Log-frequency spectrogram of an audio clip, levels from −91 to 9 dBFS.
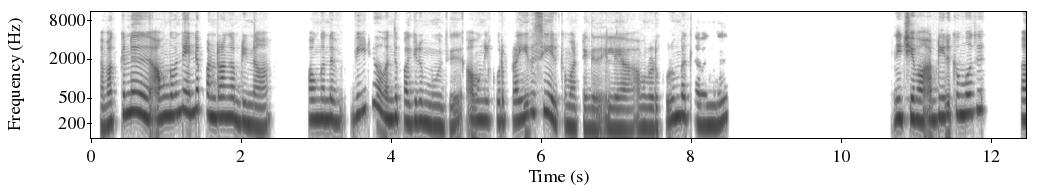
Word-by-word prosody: நமக்குன்னு 255 +11 +2 0.3
அவங்க 265 +2 +4
வந்து 315 +1 +1
என்ன 330 +3 +1
பண்றாங்க 260 -1 +3
அப்படின்னா, 200 -4 0 0.7
அவங்க 240 0 +2
அந்த 240 -1 +2 0.3
வீடியோ 345 +6 -2
வந்து 245 +1 +3
பகிரும்போது, 200 -4 0 0.2
அவங்களுக்கு 230 -1 -2
ஒரு 225 - -3
பிரைவசி 300 +8 -1
இருக்க 200 -3 -4
மாட்டேங்குது 175 -2 -4
இல்லையா? 170 -1 -1
அவங்களோட 175 -1 -2
குடும்பத்தில 245 -4 +1
வந்து 195 +2 +1 2.3
நிச்சயமா 240 -1 +4
அப்பிடி 240 +2 +1
இருக்கும்போது, 285 +3 +1 0.6
அ - - +4
230 Hz, 115 wpm, -23 LUFS, 195-265 Hz, 2.3 s, அவங்க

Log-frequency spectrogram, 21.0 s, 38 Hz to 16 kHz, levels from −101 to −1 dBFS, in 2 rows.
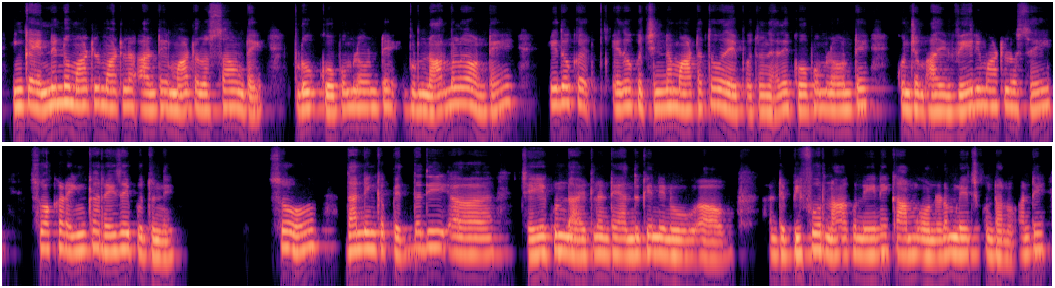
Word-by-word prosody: ఇంక 180 - +4
ఎన్నెన్నో 195 +6 +5
మాటలు 185 +2 0
మాట్లా 180 +1 -1
అంటే 155 +2 0
మాటలొస్తా 155 +1 0
ఉంటాయి. 140 -3 -1 0.3
ఇప్పుడు 155 +1 +1 0.2
కోపంలో 160 +4 +2
ఉంటే 170 +1 -1
ఇప్పుడు 155 -1 -2
నార్మల్‍గా 190 +7 +1
ఉంటే 145 +2 -3 0.6
ఏదో 205 - +3
ఒక 200 - -6 0.4
ఏదో 165 - +2
ఒక 175 - -1
చిన్న 165 +1 +1 0.2
మాటతో 165 +4 -2
అది 165 - +3
అయిపోతుంది. 145 0 -2
అదే 160 - +1
కోపంలో 160 +2 +1
ఉంటే 160 +4 0 0.4
కొంచెం 155 -1 +2
అది 145 - +2 0.2
వేరే 170 +5 +3
మాటలొస్తాయి, 170 -1 -2 0.4
సో, - - -16
అక్కడ 190 -1 -2
ఇంకా 180 +3 0
రైజయిపోతుంది. 160 -7 +1 1.1
సో, 200 - +1 0.6
దాన్నింక 185 +1 +3
పెద్దది 185 +7 -2 0.2
ఆహ్, 150 -1 0 0.4
చేయకుండా 160 +2 +3
ఎట్లంటే 155 +1 0
అందుకే 150 +2 +1
నేను 145 -1 +3 0.3
ఆహ్, 130 -1 -2 0.5
అంటే 150 0 -1
బిఫోర్ 160 +3 +2
నాకు 155 0 -3
నేనే 150 +3 0
కామ్‌గా 150 0 0
ఉండడం 140 +3 +1
నేర్చుకుంటాను. 145 -4 -2
అంటే 160 +4 -2
160 Hz, 140 wpm, -25 LUFS, 150-175 Hz, 1.1 s, ఎన్నెన్నో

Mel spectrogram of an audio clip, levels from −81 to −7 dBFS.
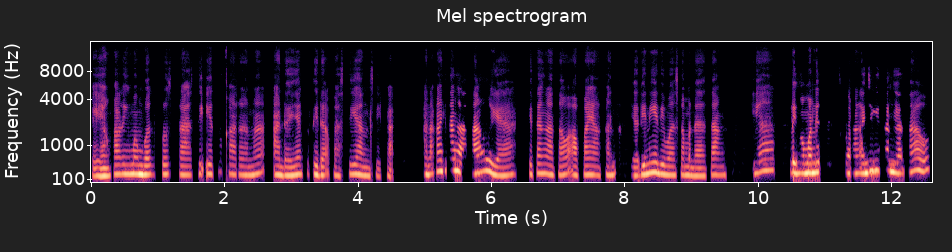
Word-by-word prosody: Eh, 165 +1 -3
yang 160 0 +4
paling 200 0 +1
membuat 195 -1 +6
frustrasi 195 -1 -5
itu 205 +4 -5
karena, 190 -1 -3 0.3
adanya 180 0 +2
ketidakpastian 185 0 -2
sih, 155 - -13
Kak. - - -6 0.4
Karena 195 0 0
kan 255 - +3
kita 275 +1 -4
nggak 220 -4 +3
tau 225 +6 +1 0.2
ya, 170 - -1 0.4
kita 200 +2 -5
nggak 195 -2 0
tau 185 +2 -2
apa 180 +1 -5
yang 185 -1 -2
akan 180 - -3
terjadi 190 -3 -6
nih, 230 +1 +5
di - - +3
masa 180 +1 -4
mendatang. 165 +2 -2 0.5
Ya, 225 +4 -4 0.4
5 215 -2 +4
menit 225 +1 +7 0.3
sekarang 215 -1 -3
aja 220 +4 +6
kita 275 - -10
nggak 215 -3 +3
tahu. 275 +1 +1
195 Hz, 170 wpm, -21 LUFS, 180-215 Hz, 0.5 s, menit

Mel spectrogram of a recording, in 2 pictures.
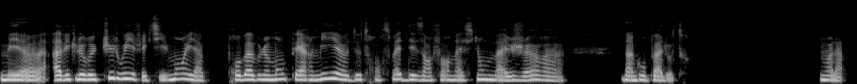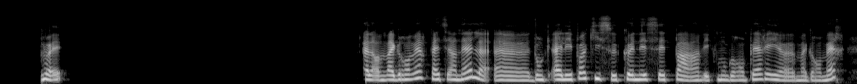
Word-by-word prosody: Mais, 210 0 +4
heu, 200 -1 +2
avec 210 +2 +2
le 230 - +5
recul 225 +6 +3
oui 260 0 +4
effectivement 220 +3 -1
il 230 - +1
a 190 -2 -3 0.2
probablement 220 +1 +1
permis, 225 +4 +1
heu, 220 -4 +1
de 215 +3 -2
transmettre 215 +1 -5
des 210 -2 -1
informations 205 +2 -2
majeures, 195 0 0
heu, 185 -2 -5 0.6
d'un 195 -1 0
groupe 200 -3 -1
à - - +1
l'autre. 95 0 -9 1.3
Voilà, 210 -1 -2 0.5
ouais. - - +2 2.9
Alors 220 -3 +2
ma 215 +1 +5
grand-mère 235 +7 +1
paternelle, 235 +4 +2
heu, 195 -2 0
donc 215 +2 -1
à 225 - +4
l'époque 270 +6 +1
ils 265 - +6
se 215 - -4
connaissaient 220 0 +2
pas, 215 0 -1
hein, 190 -1 -1
avec 195 +1 -4
mon 210 - 0
grand-père 200 +5 -1
et, 225 -2 +2
heu, 185 -1 -2
ma 190 0 -2
grand-mère. 190 - -1
215 Hz, 155 wpm, -19 LUFS, 200-225 Hz, 2.9 s, ils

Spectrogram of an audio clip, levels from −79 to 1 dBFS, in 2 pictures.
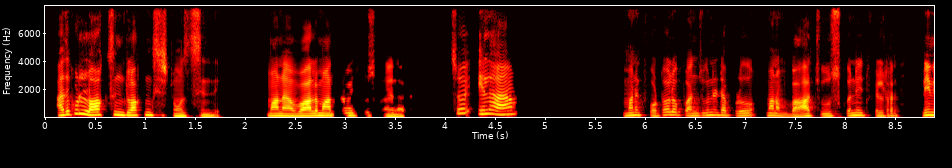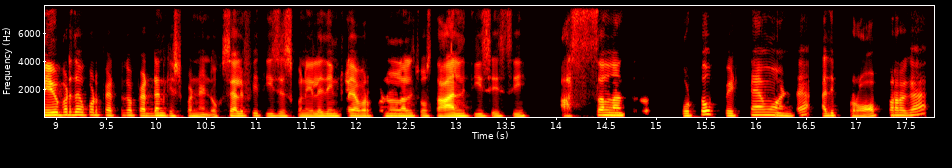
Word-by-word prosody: అది - - +5
కూడా 290 -1 +2
లాక్సింగ్, 205 -1 +5
locking 185 +1 +2
system 145 -7 -1
వచ్చేసింది. 110 -2 -3 0.5
మన 150 -1 +5 0.2
వాళ్ళు 145 +3 +9
మాత్రమే 165 +1 +1
చూసుకునేలాగా. 110 -3 -6 0.4
సో - - -5 0.2
ఇలా 275 -4 +4 1.3
మనకి 185 +1 -1
ఫోటోలు 200 +11 -3
పంచుకునేటప్పుడు 170 0 -4 0.2
మనం 150 -5 0
బా 120 - +2 0.2
చూసుకొని 145 +5 -3
ఫిల్టర్ 125 +4 -6 0.3
నేను 195 0 +5
ఎవి 190 - +7
పడితే 205 0 0
అవీ 195 - -4
కూడా 190 - -2
పెద్దగా 175 0 -3
పెట్టడానికి 155 0 +1
ఇష్టపడనండి. 130 -7 -4
ఒక - - -20
సెల్ఫీ 145 +2 +1
తీసేసుకొని, 130 -2 -3
లేదా 135 +1 +1
ఇంట్లో 140 +2 -3
ఎవరి 135 +1 -1
పనుల్లోవాళ్ళు 135 -1 0
చూస్తా 130 +1 -6
ఆళ్ళని 130 +1 +6
తీసేసి. 130 0 -5 0.5
అస్సల 190 +7 +1
నాకు 175 - -2 0.3
ఫోటో 155 +10 +1 0.2
పెట్టాము 195 +6 -1
అంటే 155 +6 -5 0.2
అది 165 +2 -1 0.2
ప్రాపర్‌గా 180 +9 -1
155 Hz, 150 wpm, -25 LUFS, 135-185 Hz, 1.3 s, వాళ్ళు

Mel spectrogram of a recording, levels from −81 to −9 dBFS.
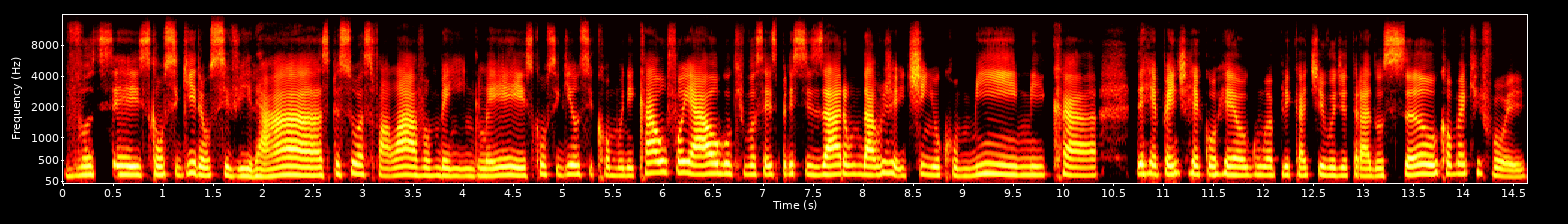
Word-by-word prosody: vocês 185 +2 0
conseguiram 190 -1 -1
se 185 - -1
virar, 165 +3 +3
as 175 -1 -1
pessoas 205 0 -2
falavam 175 +1 0
bem 165 -2 -4
inglês, 165 +2 -1
conseguiam 200 0 -2
se 200 - -8
comunicar 175 +6 -1
ou 240 - +2
foi 235 -1 +2
algo 210 +2 +5
que 205 - -14
vocês 195 0 -2
precisaram 200 0 +1
dar 185 -2 +3
um 210 - -2
jeitinho 185 -2 -1
com 175 - -7
mímica, 185 0 -1 0.4
de - - +4
repente, 205 +1 0
recorrer 195 -1 +1
a - - +2
algum 180 +1 -3
aplicativo 180 0 -2
de 170 0 -3
tradução. 185 +5 +1
Como 210 -2 -3
é 210 - 0
que 220 - -9
foi? 150 -8 -5
185 Hz, 145 wpm, -19 LUFS, 170-200 Hz, 0.4 s, algo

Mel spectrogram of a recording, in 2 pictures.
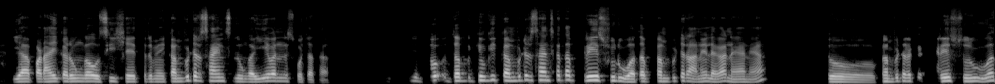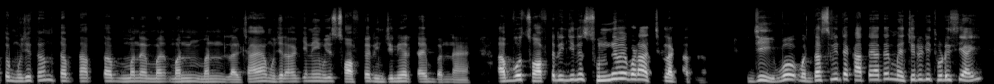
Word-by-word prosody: या 135 0 +4
पढाई 135 +1 +3
करूँगा 145 0 +1
उसी 140 +2 +1
क्षेत्र 135 0 -3
में, 130 0 -5
कंप्यूटर 145 +8 0
साइंस 165 0 0
लूँगा 135 -2 -1
ये 135 +5 0
मैंने 155 -2 0
सोचा - - -8
था। - - -15 0.8
ये 160 - -10
तो 195 - 0
तब 170 -1 +2
क्योंकि 190 +1 0
कंप्यूटर 185 +2 0
साइंस 195 0 +1
का 210 - -3
तब - - -10
क्रेज़ 195 +1 +5
शुरू 180 -4 -2
हुआ, 130 -2 +4
तब 145 - +2
कंप्यूटर 150 +2 -3
आने 145 0 -1
लगा 140 +3 0
नया-नया। 120 -4 -5 0.7
तो 115 -5 -1
कंप्यूटर 150 +2 -1
का - - -11 0.2
क्रेज़ 160 +2 +2
शुरू 150 0 -2
हुआ 160 +5 0
तो 180 0 -3
मुझे 160 +2 -2
तम 195 +3 -4
तब 165 -2 0
तब 150 -1 -2
तब 155 -2 0
मन 150 - -4
म 135 -1 -3
मन 135 - -1 0.2
मन 130 0 -5
ललचाया, 130 +7 0
मुझे 145 -1 -3
लगा 140 0 -3
कि 155 +3 -10
नहीं 160 0 -5
मुझे 155 0 -3
सॉफ्टवेयर 140 +1 +1
इंजीनियर 140 +2 -1
टाइप 130 0 -1
बनना 110 -1 -6
है। 105 - -9 0.3
अब 150 +3 +4
वो 215 - +10
सॉफ्टवेयर 155 +6 +5
इंजीनियर 220 +4 0
सुनने 200 +4 +3
में 270 0 +6
बड़ा 235 -1 +6
अच्छा 190 -5 +2
लगता 150 - 0
था। 95 - -26 0.4
जी, 165 +3 +1
वो 205 +1 +3
10वीं 200 +6 +3
तक 240 -4 +1
आते-आते 220 +5 +2
मैच्योरिटी 220 +1 -1
थोड़ी-सी 210 +1 +1
आई 190 +7 +3
155 Hz, 225 wpm, -23 LUFS, 140-190 Hz, 0.8 s, वो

